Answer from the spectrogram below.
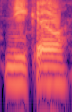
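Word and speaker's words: Niko: My name's Nico. That's N-I-K-O.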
